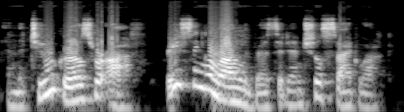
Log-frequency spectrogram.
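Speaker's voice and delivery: ordinary delivery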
